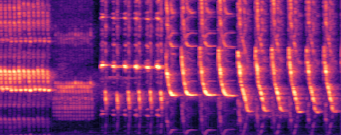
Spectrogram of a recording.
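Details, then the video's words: Singing canary giving a buzzy rolling trill, then crisp chirps and a long run of bright downward-swept whistled notes repeated roughly four times a second, loud and clear. "Suara Burung Kenari Gacor Panjang Cuit Cuit Teerrrr"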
